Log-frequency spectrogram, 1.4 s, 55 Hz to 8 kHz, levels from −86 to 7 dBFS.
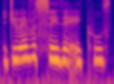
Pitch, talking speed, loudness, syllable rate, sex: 225 Hz, 250 wpm, -17 LUFS, 5.8 syllables/s, female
